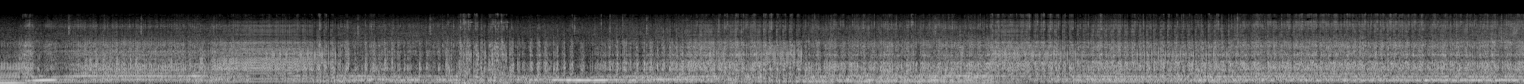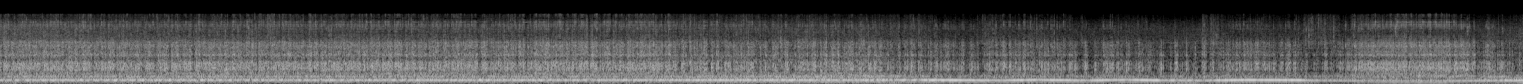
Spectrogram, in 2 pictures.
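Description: Motor scooter engine pulling away, its pitch rising and wavering, then running at a steady cruising pitch under a constant rush of noise. Near the end the pitch wavers, dips briefly and climbs again.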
